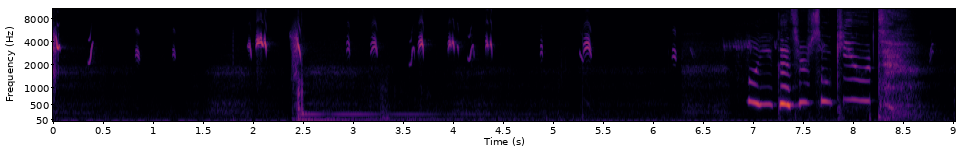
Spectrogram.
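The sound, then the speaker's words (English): Baby chicks peep over and over, with a scatter of short, high-pitched chirps. A burst of louder, overlapping cheeps comes near the end, and nobody speaks. “That was the sound of some of my cute little baby chickens.”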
